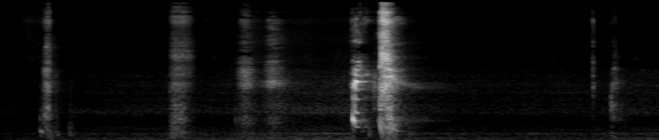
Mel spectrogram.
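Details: A run of sharp, wet-sounding sneezes and stifled sneezes in quick succession with quiet breaths between, with itchy nose during bad pollen season.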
